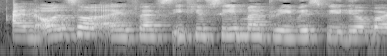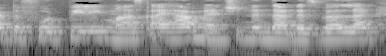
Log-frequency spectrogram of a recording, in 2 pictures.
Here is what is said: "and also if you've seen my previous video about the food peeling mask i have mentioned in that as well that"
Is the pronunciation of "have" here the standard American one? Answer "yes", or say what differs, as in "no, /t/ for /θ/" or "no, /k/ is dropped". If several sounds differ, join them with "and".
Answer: yes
